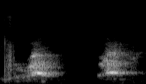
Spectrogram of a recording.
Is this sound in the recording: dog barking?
yes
